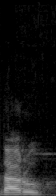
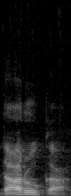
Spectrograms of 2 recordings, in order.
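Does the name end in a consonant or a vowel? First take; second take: consonant; vowel. First: The name ends on the consonant k. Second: The name ends on an added a vowel. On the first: This is how Bengali speakers say the name. "আমাদের বাংলা ভাষায় বলে দারুক" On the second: This is how Hindi speakers say the name. "Hindi ভাষায় দারুকা বলে"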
